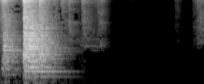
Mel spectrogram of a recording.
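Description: A metal baking tray clangs once as it is handled and rings briefly, fading within about a second.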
